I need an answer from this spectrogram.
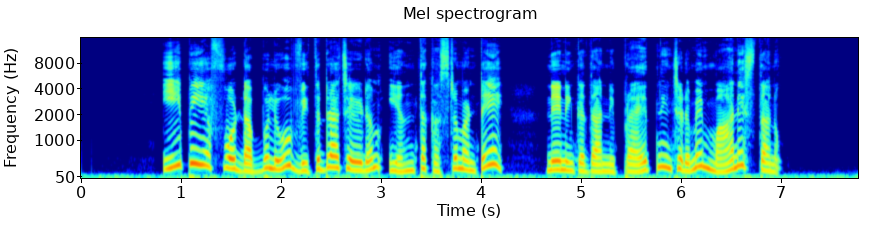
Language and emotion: Telugu, disgusted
